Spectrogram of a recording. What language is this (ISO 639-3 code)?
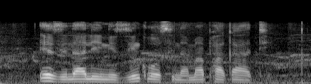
xho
